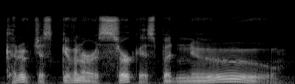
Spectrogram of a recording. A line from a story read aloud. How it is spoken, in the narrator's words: muttered Zoner with a mock put-upon air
